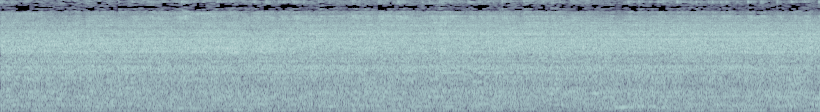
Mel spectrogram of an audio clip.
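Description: A wood lathe spins a timber blank.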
